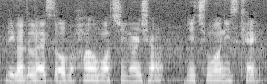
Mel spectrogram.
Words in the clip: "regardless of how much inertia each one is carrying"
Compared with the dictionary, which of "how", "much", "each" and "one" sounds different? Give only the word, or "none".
none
